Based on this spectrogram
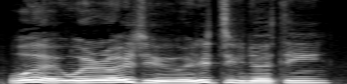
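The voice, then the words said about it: Mocking impression of co-host. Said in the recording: “I don't even sound like that... Work on your impression.”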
